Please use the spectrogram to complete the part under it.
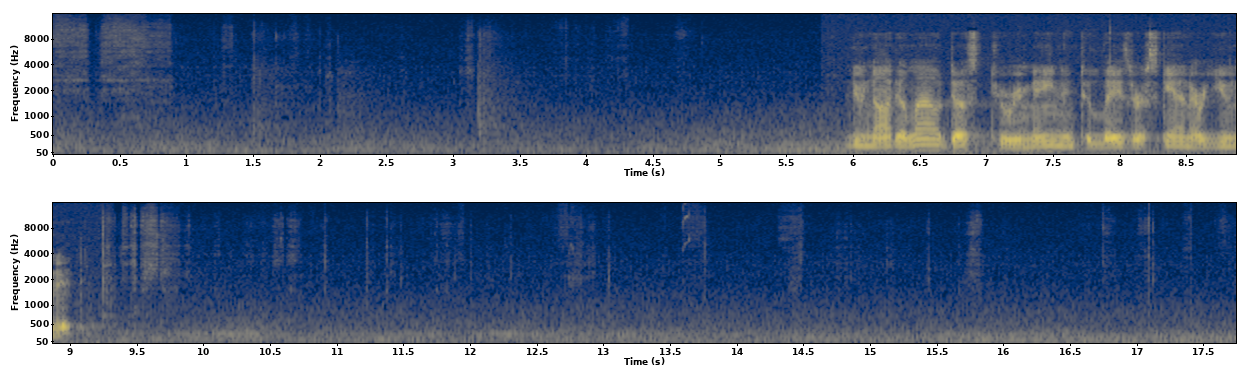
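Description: A cotton swab rubs and scrapes lightly against plastic parts.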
